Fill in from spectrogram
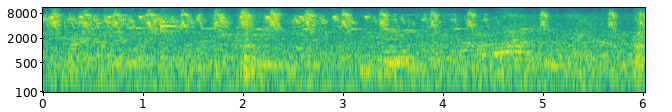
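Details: Sparrow nestlings calling from the nest, a fast stream of short high-pitched chirps, several birds overlapping, set against steady background hiss and low noise.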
